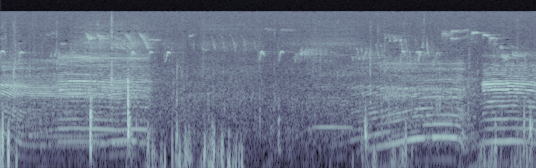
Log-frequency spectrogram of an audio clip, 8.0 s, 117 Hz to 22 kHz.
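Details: British Blue cross and Limousin cross steers and heifers, 82 head, giving long overlapping moos, with shuffling and clattering noises between the calls.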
